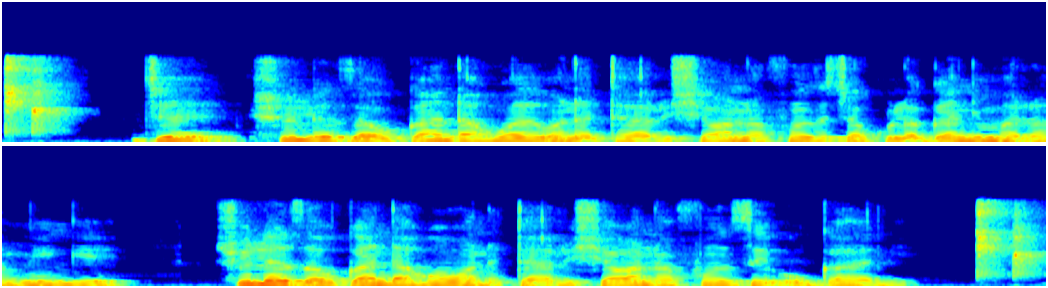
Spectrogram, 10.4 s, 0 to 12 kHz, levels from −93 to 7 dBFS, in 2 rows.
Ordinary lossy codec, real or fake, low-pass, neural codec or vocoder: none; real; 7.2 kHz; none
